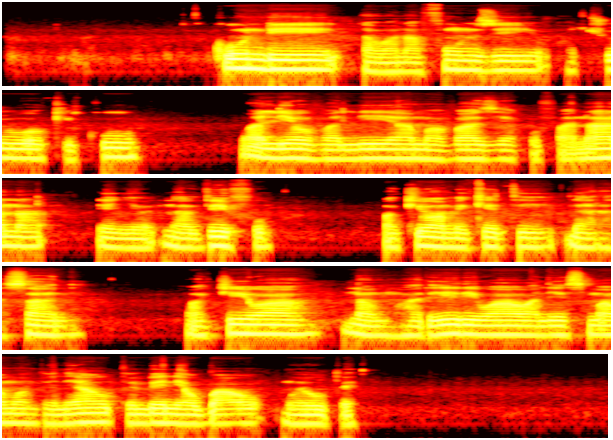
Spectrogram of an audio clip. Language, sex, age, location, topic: Swahili, male, 36-49, Dar es Salaam, education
